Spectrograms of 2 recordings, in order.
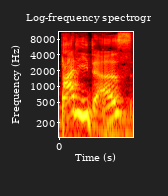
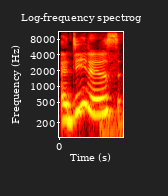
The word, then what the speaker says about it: Adidas: I'm talking about Adidas as we say in German or Adidas as Americans say.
